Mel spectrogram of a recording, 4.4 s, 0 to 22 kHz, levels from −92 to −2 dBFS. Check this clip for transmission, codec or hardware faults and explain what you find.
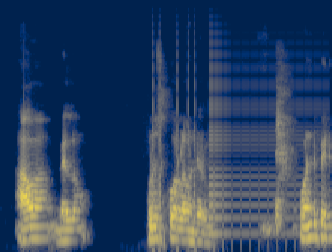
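Two hardware interference faults from a nearby 2G mobile phone appear in the later part of the clip, from about 2.0 s onward.

From 2.02 to 2.60 s, a galloping dit-dit-dit of short 217 Hz buzzes, fairly loud at about 10 dB below the sound, is GSM signalling bursts. The phone's brief radio bursts are rectified by the audio circuitry.

From 2.77 to 4.38 s, a steady, hard, raspy 217 Hz buzz rich in harmonics, about 21 dB below the sound, is GSM phone buzz. An active call's continuous 217-per-second transmit pulses are rectified into the audio.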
